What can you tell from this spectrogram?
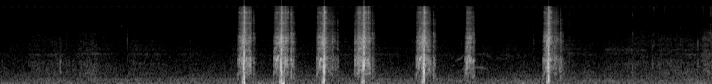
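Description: Airsoft gunfire in semi-automatic: seven sharp single shots in about three seconds, starting about two and a half seconds in, the sixth fainter.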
